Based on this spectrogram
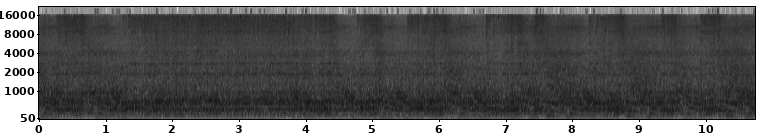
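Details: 1985 Yamaha YZ80 two-stroke, first start after a rebuild, on premix: crisp ring-ding buzz rising and falling with repeated throttle blips, clean pickup, no rattle. Runs well after the rebuild.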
